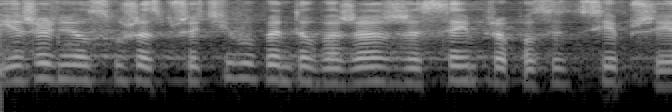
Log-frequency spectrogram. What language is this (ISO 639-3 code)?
pol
